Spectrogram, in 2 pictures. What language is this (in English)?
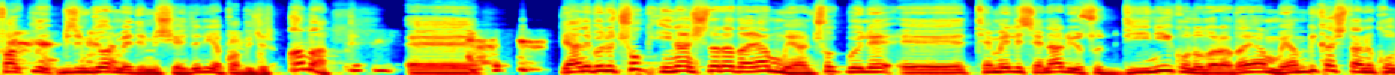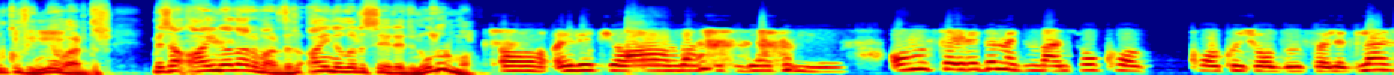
Turkish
